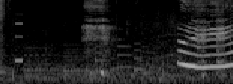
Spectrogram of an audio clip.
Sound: gasp; sobbing sounds

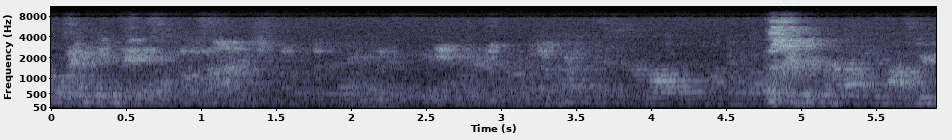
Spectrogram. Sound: people chattering distantly continues

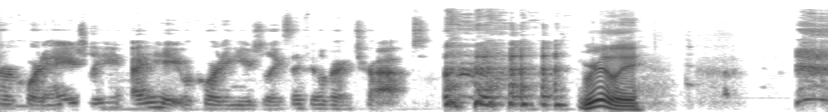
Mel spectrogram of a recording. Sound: laughs

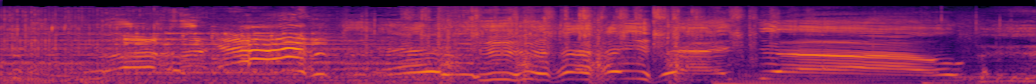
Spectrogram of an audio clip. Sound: shouting

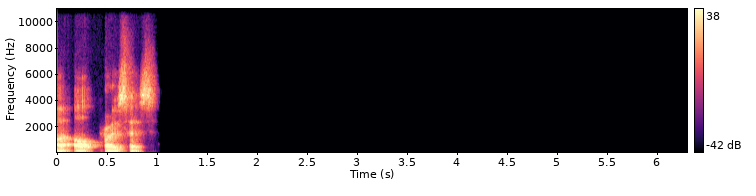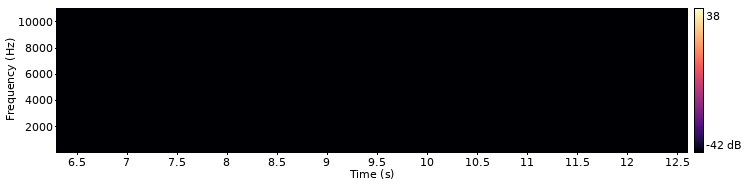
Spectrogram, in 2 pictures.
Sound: speaking Russian

